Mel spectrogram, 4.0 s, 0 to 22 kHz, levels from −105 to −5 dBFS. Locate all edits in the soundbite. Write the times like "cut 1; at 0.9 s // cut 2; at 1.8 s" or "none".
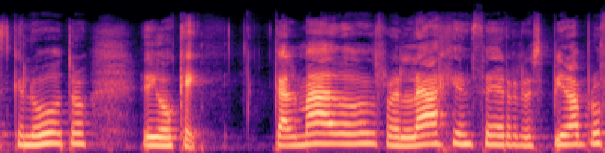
none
